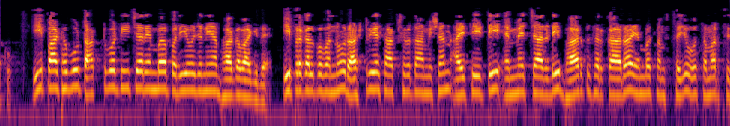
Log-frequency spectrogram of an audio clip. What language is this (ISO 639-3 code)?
kan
